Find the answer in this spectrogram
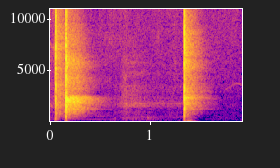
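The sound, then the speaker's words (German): A small, sparse bit of applause: two quick sharp claps followed by a pause and a single clap, crisp and fairly loud, with no talking. “Kriege ich auch einen Applaus ein bisschen?”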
